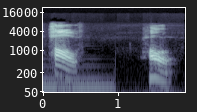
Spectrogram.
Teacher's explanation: And our last one here is hall. Instead of hole with an O sound, it's an ah sound.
